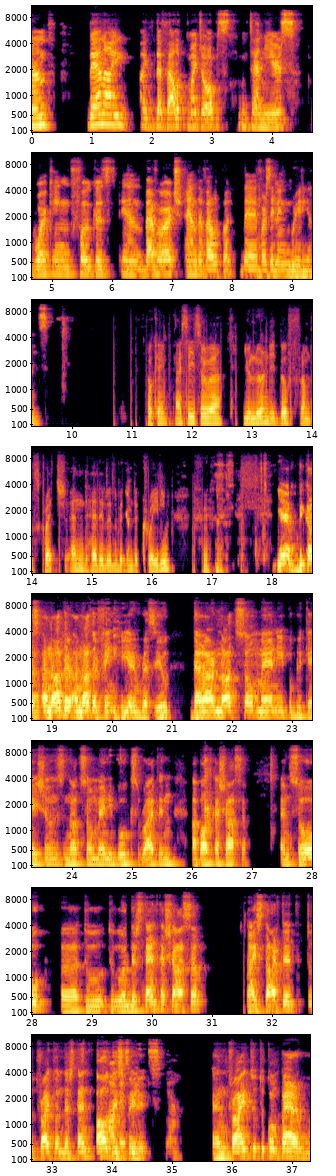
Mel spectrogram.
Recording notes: Unedited recording of our FB live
